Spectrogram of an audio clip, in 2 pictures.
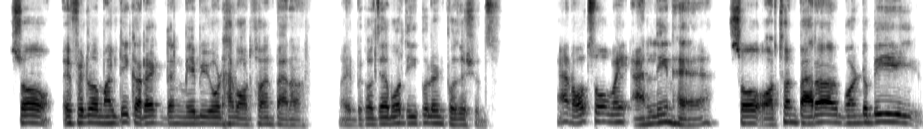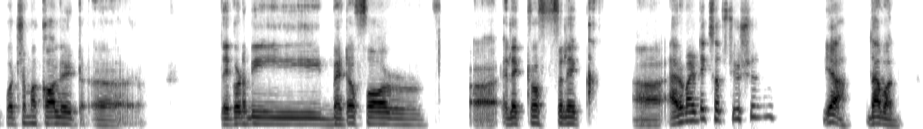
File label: voice message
